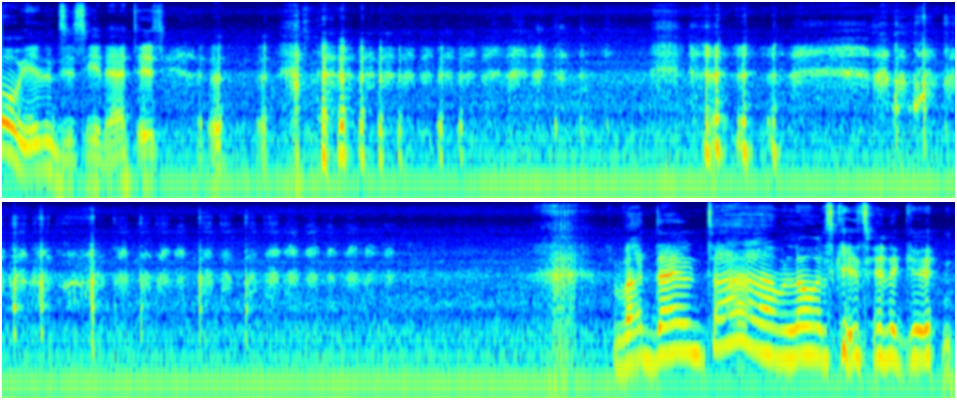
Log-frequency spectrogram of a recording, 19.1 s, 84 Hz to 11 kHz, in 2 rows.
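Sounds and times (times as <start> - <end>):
steady low hum: 0.0 - 19.0
man laughing: 1.4 - 13.8.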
